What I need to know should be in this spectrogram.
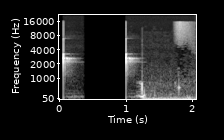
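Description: A soft interface click sounds as a game menu closes.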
